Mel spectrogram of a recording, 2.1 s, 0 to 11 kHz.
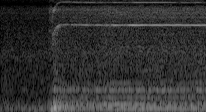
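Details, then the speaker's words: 1986 Chevy Suburban, LS-swapped, newly installed fuel tank, key on without starting: a clean, steady high-pitched hum starts abruptly and holds even; in-tank fuel pump priming normally. "I want to make sure the pump everything is working all right Parker just turn it don't start it you can hear it running"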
